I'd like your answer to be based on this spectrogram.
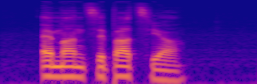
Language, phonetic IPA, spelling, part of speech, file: Polish, [ˌɛ̃mãnt͡sɨˈpat͡sʲja], emancypacja, noun, Pl-emancypacja.ogg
